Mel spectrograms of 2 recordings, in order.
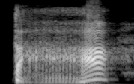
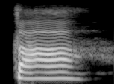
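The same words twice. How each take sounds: First: The pitch dips down and then rises. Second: The pitch stays level and flat. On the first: "going down and then upward"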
